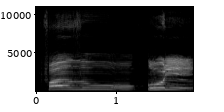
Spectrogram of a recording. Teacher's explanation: Qala fazuqu, awalnya panjang ini karena bertemu dengan alif lam, maka yang waw dan alifnya ini tidak dianggap, langsung masuk ke lam mati, lam sukun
